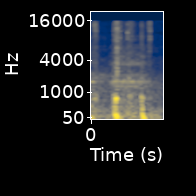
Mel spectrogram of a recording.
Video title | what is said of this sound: The stuff I shot | when you hit it with force, it's solid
